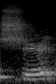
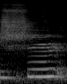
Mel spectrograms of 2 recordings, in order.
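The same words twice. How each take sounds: First: The pitch rises from mid to high. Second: The pitch stays high and level. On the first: It means time. "That's again second tone" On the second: It means to lose. "That's flat tone. That's one"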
